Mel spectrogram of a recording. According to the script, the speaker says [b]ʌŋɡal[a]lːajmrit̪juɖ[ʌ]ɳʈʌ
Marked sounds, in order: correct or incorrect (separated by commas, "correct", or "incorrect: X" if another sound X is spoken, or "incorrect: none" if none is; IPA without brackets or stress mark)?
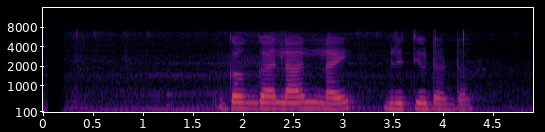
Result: incorrect: ɡ, correct, correct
